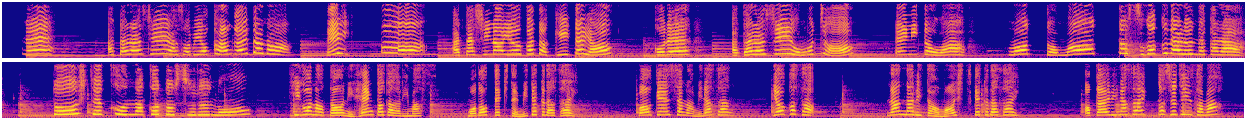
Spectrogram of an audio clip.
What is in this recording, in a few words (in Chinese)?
萝莉正太 日语 女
